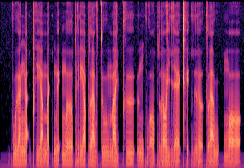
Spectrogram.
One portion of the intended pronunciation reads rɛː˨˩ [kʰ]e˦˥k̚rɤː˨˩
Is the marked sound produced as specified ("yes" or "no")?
yes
